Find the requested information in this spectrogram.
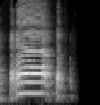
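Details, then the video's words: A farm chicken gives one drawn-out, nasal squawk of about half a second with a rough start, then a brief trailing cluck. "Great job. If you listen closely, you can hear the chickens clucking."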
